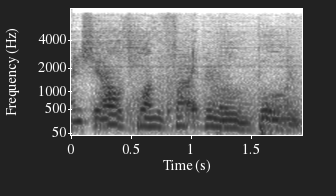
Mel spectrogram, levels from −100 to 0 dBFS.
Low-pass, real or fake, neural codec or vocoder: 7.2 kHz; fake; codec, 44.1 kHz, 0.9 kbps, DAC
